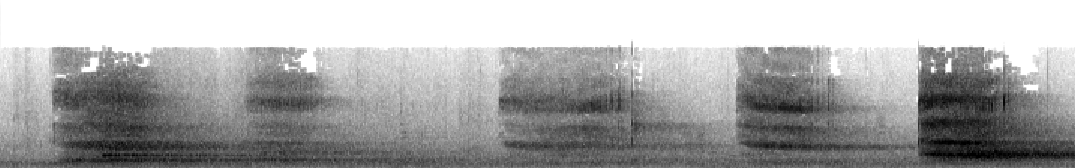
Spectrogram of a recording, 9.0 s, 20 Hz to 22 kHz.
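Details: Belugas Hodoi, Taanya and Mirai in a training session at Nagoya Port Aquarium on 1 November 2020: several separate bursts of harmonic, squealing sound in stacked bands, each lasting about a second and fading, with short gaps between them.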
